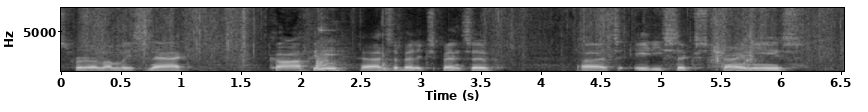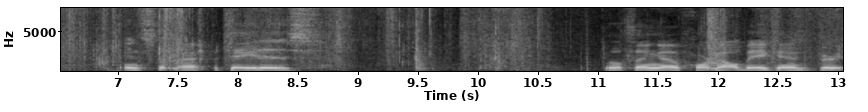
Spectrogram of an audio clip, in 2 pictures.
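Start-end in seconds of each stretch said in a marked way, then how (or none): none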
